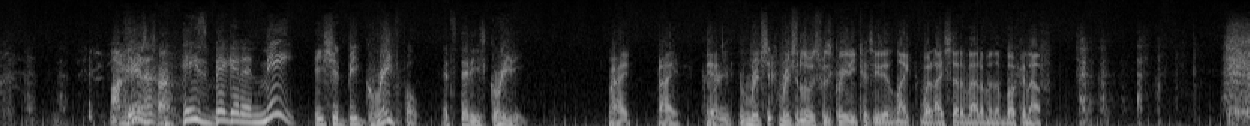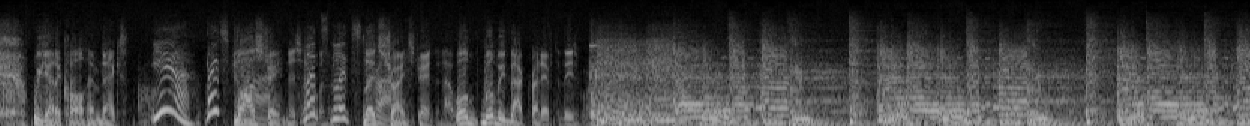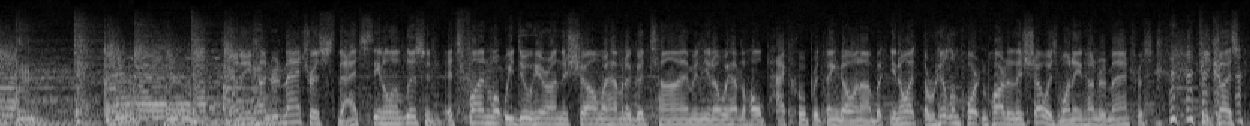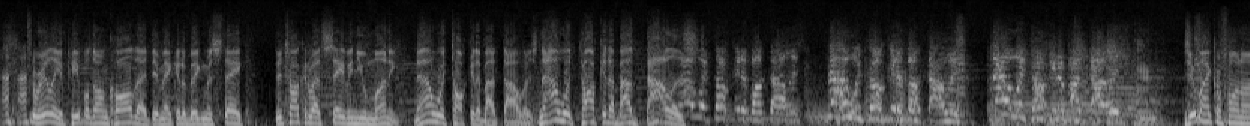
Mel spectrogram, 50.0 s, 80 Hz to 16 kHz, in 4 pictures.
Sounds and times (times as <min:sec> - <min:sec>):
Speech: 0:06.1 - 0:10.5, 0:12.8 - 0:18.4, 0:27.3 - 0:48.8, 0:49.4 - 0:50.0.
